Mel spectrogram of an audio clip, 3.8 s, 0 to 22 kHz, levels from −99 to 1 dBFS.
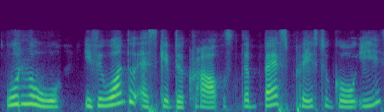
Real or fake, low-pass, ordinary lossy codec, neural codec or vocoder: fake; 7.2 kHz; none; codec, 16 kHz in and 24 kHz out, 0.8 kbps, FocalCodec, streaming, 65536 codes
